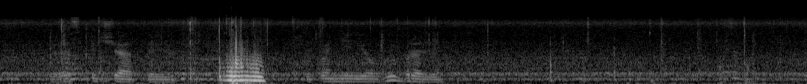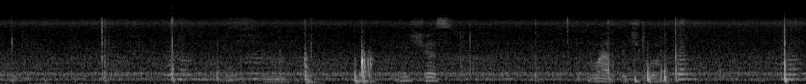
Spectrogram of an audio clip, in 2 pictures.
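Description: Bees buzz steadily close by.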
